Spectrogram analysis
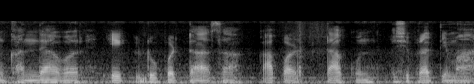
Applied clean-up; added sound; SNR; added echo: none; none; none; none.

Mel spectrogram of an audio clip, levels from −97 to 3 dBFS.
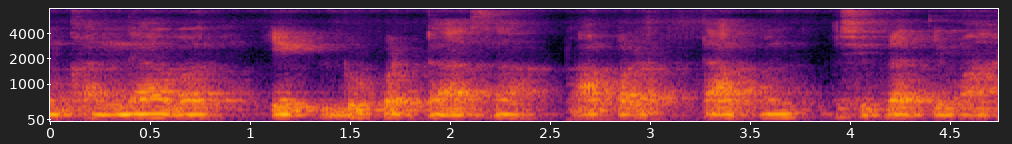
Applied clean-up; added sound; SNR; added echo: neural separator model SepFormer DNS4.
